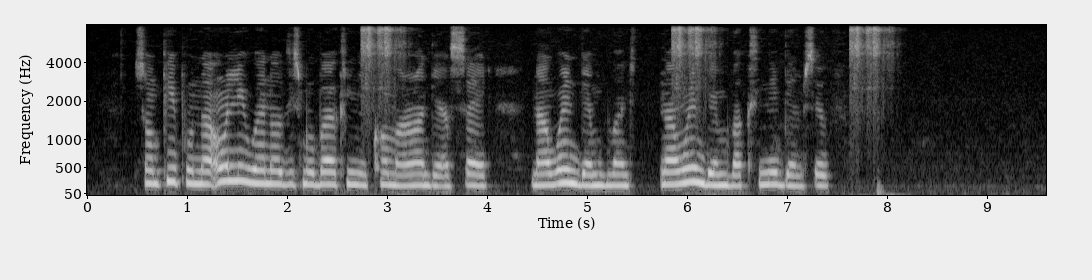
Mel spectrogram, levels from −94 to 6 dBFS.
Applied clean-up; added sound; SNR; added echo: none; Tambourine; 12 dB; none.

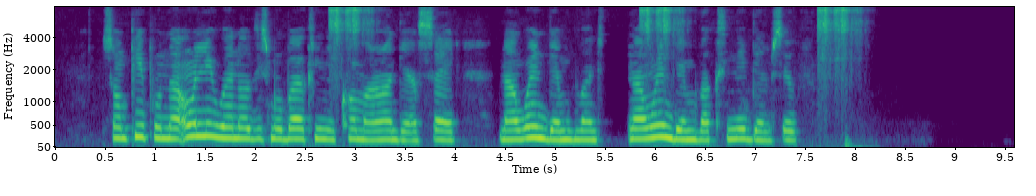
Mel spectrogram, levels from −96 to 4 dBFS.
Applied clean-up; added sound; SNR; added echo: neural mask model Resemble Enhance denoiser.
